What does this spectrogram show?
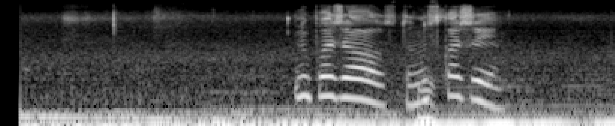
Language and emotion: Russian, sad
